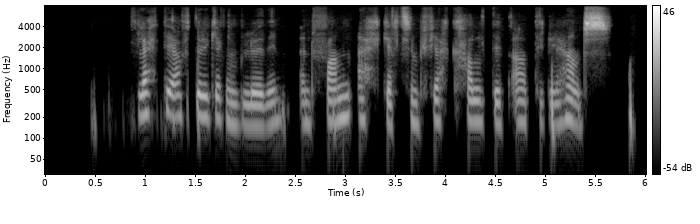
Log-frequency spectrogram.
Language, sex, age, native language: Icelandic, female, 30-39, Icelandic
